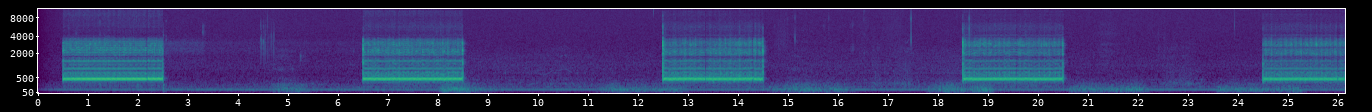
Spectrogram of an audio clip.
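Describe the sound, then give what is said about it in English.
An outgoing call's ringback tone on a call to the speaker's father sounds five times, each ring about two seconds long and separated by longer silent gaps, loud and steady over a faint low hum. “Hella rings, right?”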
